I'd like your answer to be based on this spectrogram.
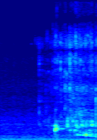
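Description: Water pours from the valve of a Reliance water jug, a short, soft trickle and splash that starts quietly and becomes a little louder near the end.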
